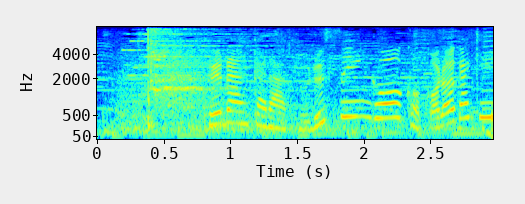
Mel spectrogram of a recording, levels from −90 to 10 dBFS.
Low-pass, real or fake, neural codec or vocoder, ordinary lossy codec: none; real; none; none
